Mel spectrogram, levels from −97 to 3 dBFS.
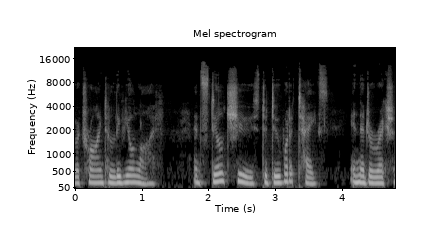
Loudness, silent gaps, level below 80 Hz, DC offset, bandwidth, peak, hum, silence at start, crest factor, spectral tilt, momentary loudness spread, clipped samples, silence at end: -33 LUFS; none; -72 dBFS; under 0.1%; 13 kHz; -20 dBFS; none; 0 s; 14 dB; -5.5 dB/octave; 11 LU; under 0.1%; 0 s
